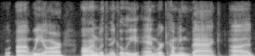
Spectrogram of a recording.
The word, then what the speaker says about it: Nicolee: of your first name It Is Nicoli just think Nicole to Italy that is so cool Nicoli with an extra E I love it all right folks uh we are on with Nicoli and we're coming back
